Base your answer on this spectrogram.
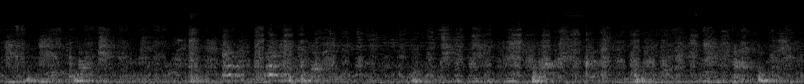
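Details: Gold, a ten-month-old male Rottweiler at Gervi Kennel, panting: soft, breathy, noisy rasps in irregular bursts roughly every two seconds, low-pitched and muffled, with a faint room murmur behind.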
